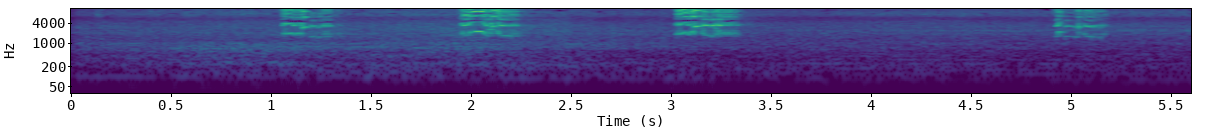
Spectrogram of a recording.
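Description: Red lory giving four harsh, grating screeches, each brief and spaced one to two seconds apart, over a steady low background hiss.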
